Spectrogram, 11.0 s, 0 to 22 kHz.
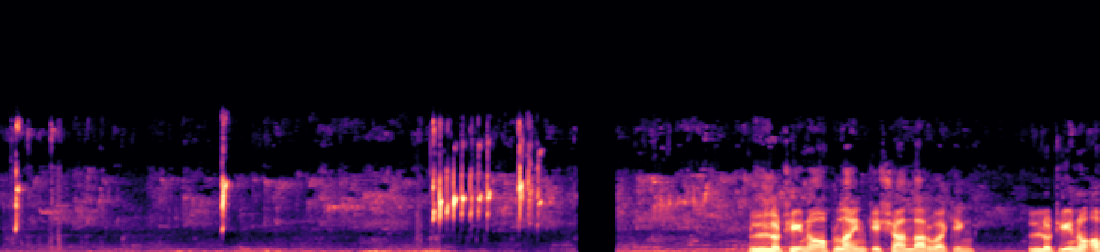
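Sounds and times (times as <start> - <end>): birds chirping high: 0.0 - 11.0.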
